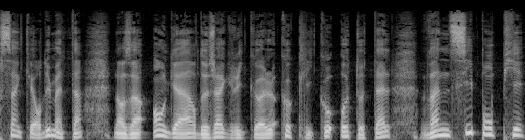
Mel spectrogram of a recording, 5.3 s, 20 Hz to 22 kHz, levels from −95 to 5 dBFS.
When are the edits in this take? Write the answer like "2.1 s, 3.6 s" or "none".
2.1 s, 2.8 s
